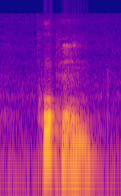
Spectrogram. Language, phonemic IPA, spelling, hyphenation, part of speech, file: German, /ˈpoːpl̩n/, popeln, po‧peln, verb, De-popeln.ogg
- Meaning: to pick one's nose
